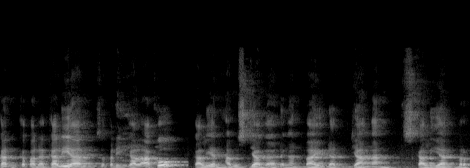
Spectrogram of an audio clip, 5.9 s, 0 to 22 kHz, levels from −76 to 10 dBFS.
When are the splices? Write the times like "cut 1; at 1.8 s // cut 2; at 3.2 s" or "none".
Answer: cut 1; at 2.3 s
